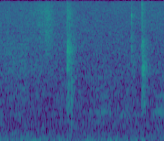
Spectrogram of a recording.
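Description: Two faint clicks about a second apart over a low, steady hiss.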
